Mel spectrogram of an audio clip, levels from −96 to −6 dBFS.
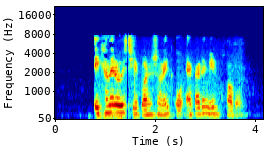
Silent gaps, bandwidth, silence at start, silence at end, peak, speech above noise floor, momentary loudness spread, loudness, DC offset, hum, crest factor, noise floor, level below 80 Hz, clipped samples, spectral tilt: none; 7.8 kHz; 0.8 s; 0.45 s; -2 dBFS; 60 dB; 14 LU; -18 LUFS; under 0.1%; none; 18 dB; -78 dBFS; -58 dBFS; under 0.1%; -4.5 dB/octave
